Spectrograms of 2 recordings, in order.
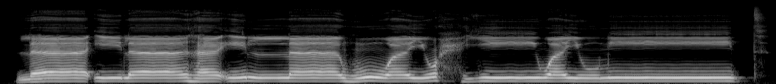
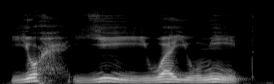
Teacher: we pronounced 2 times ya, and the latter one is extended for 2 counts.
